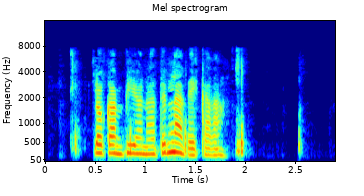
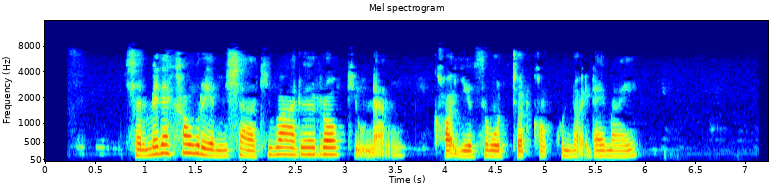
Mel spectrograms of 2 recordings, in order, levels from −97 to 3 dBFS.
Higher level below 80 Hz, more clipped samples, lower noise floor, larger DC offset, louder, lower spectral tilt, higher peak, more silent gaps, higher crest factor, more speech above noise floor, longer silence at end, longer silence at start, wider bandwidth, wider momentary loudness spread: first, -64 dBFS vs -70 dBFS; neither; first, -73 dBFS vs -68 dBFS; neither; about the same, -20 LUFS vs -22 LUFS; about the same, -7.5 dB/octave vs -7 dB/octave; about the same, -2 dBFS vs -2 dBFS; neither; about the same, 20 dB vs 20 dB; first, 54 dB vs 47 dB; second, 0.9 s vs 1.3 s; first, 0.5 s vs 0.35 s; about the same, 7.4 kHz vs 7.6 kHz; first, 15 LU vs 12 LU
